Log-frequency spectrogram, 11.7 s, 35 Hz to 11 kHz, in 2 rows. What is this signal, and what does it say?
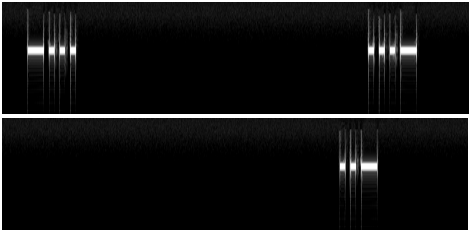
Morse code, heard as a keyed tone, about 18 wpm, 920 Hz. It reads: B V U
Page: Tekst 14 – doskonalenie odbioru poznanych liter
